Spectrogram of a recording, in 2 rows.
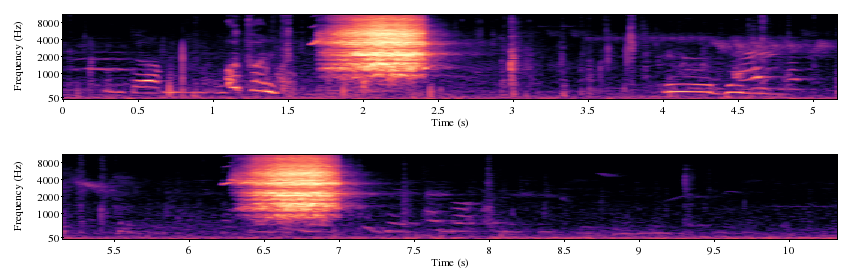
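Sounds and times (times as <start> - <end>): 
sulphur-crested cockatoo calling in a zoo: 1.7 - 2.5, 6.3 - 7.1.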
